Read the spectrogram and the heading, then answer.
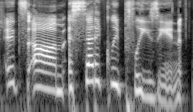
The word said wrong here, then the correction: aesthetically: Aesthetically? – Aesthetically. – Okay. – I might not have pronounced the T the first time.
